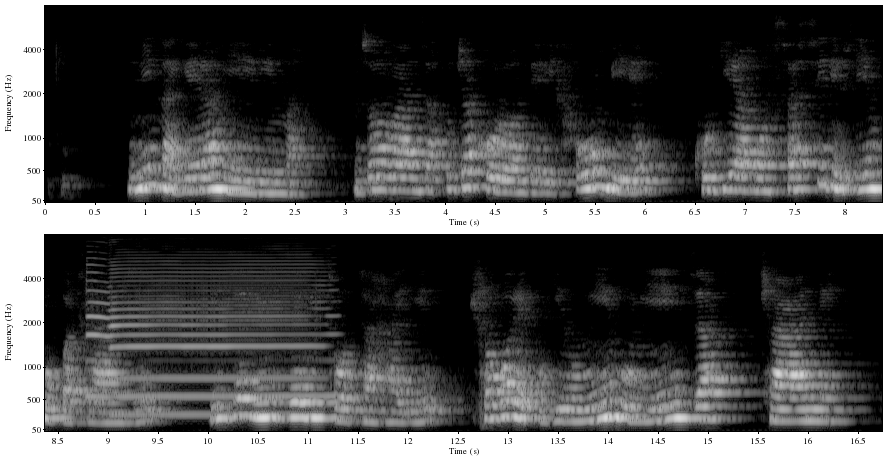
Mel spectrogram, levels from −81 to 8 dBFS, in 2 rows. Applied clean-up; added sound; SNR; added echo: none; Wind instrument, woodwind instrument; 11 dB; reverberation time 0.9 s.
